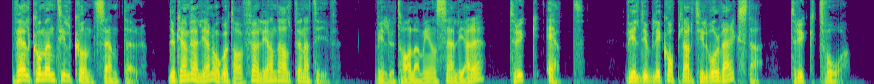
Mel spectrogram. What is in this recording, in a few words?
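swedish interactive voice response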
